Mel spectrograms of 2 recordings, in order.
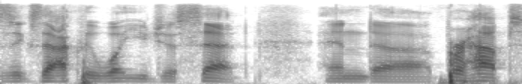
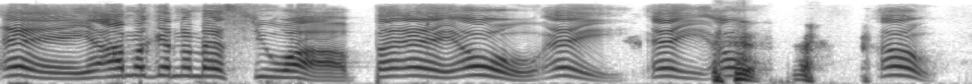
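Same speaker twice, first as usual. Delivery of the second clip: very loud, drawn-out put-on Italian accent, tough-guy voice; 16 dB louder than usual. Joking about what a phrase means: imitating an Italian tough guy. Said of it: "it's when an Italian goes".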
